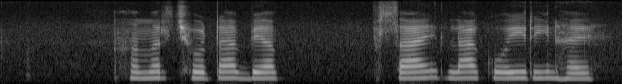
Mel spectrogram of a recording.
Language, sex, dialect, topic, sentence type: Magahi, female, Central/Standard, banking, question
